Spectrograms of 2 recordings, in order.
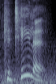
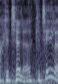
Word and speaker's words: Kittilä: So, iniBuilds Kittilä, or Kittilä I think it's pronounced, airport.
